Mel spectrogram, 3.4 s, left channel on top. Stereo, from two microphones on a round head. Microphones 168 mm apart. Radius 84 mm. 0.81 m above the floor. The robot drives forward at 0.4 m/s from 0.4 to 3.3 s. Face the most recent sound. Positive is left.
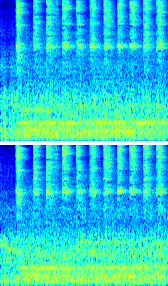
turn(degrees=-10)  # may be behind; listen again after turning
